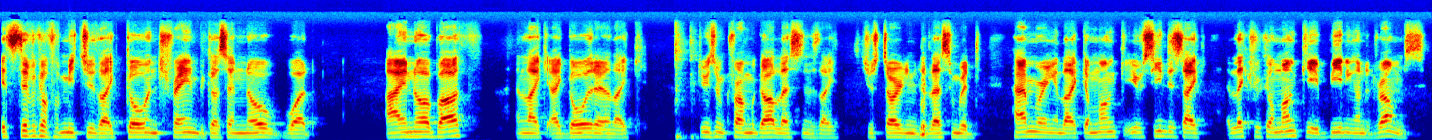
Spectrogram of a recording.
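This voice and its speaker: A man hosting a podcast interview, talking haltingly, searching for words and filling pauses with many fillers. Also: medium pitch, steady tone, a bit bright, no room sound. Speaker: podcast host.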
